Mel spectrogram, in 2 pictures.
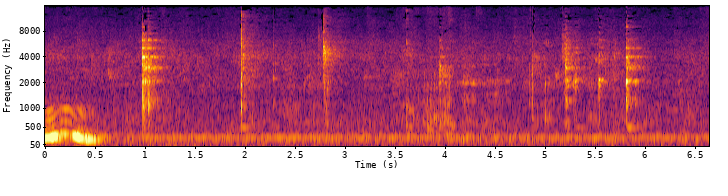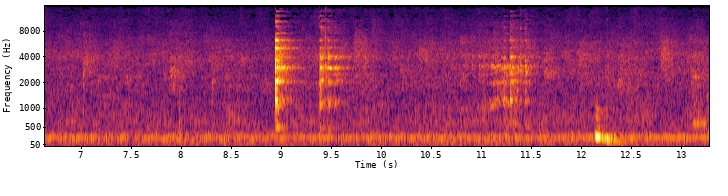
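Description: Metal forks and spoons clink against a glass bowl.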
